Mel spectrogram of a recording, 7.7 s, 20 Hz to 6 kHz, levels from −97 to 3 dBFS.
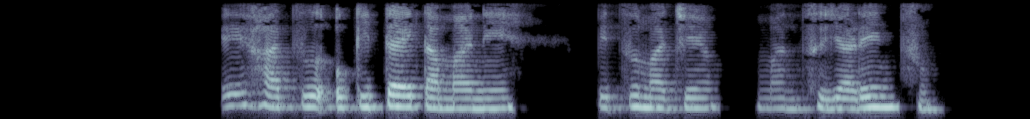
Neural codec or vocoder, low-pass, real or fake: none; 5.4 kHz; real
